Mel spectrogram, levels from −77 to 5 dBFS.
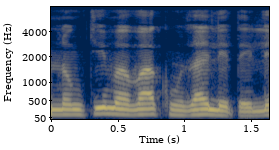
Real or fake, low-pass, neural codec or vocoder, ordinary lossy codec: real; 7.2 kHz; none; AAC, 32 kbps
